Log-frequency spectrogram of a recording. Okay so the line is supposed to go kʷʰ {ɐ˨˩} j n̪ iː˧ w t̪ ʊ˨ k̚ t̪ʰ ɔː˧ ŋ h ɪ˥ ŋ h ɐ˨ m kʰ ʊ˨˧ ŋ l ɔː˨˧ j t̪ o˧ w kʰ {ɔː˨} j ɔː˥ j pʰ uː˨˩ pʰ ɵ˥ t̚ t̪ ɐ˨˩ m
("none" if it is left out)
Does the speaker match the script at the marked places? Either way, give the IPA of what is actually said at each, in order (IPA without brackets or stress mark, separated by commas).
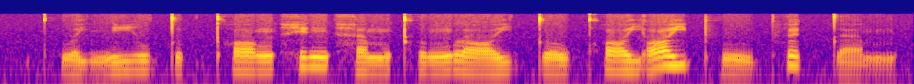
ɐ˨˩, ɔː˥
